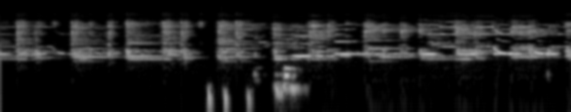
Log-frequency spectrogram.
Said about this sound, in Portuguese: É impressionante como o YouTube tem vídeos de música de elevador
